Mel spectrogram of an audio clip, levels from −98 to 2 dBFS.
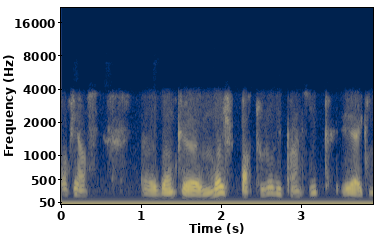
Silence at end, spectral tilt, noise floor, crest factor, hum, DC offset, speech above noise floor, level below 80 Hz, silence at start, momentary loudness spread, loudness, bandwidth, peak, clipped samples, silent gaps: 0 s; -8.5 dB/octave; -49 dBFS; 18 dB; none; 2%; 20 dB; -80 dBFS; 0 s; 19 LU; -30 LUFS; 4 kHz; -12 dBFS; under 0.1%; none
